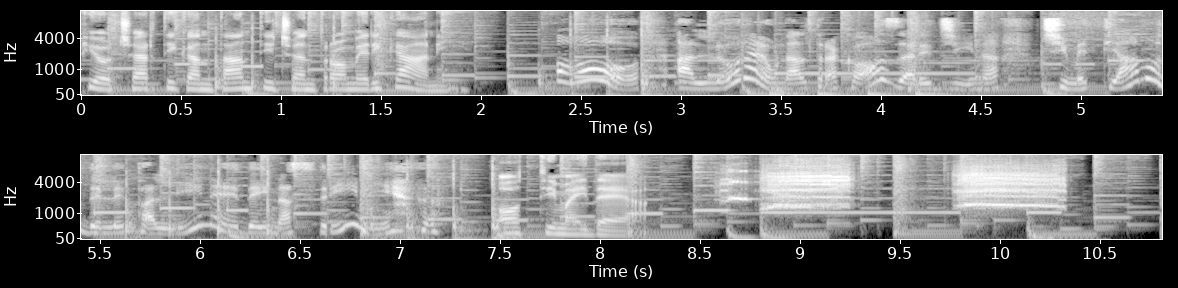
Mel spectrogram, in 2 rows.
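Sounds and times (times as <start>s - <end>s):
speech: 0.0s - 8.8s
parrot squawking: 8.6s - 10.4s.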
